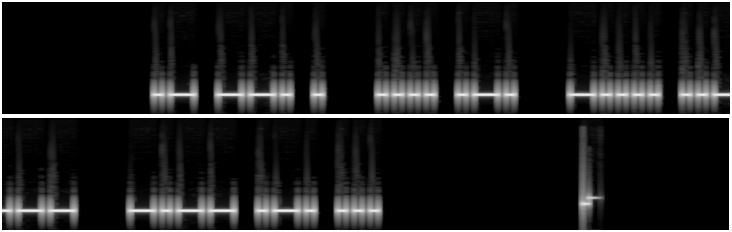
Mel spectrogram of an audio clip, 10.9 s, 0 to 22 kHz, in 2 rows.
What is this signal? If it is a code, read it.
Morse code, heard as a keyed tone, about 20 wpm, 700 Hz. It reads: AGE HR 62 YRS
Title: Practice QSO - Exchange 3 - More Info - 20wpm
